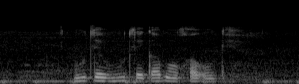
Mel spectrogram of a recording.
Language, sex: Southern Sotho, female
